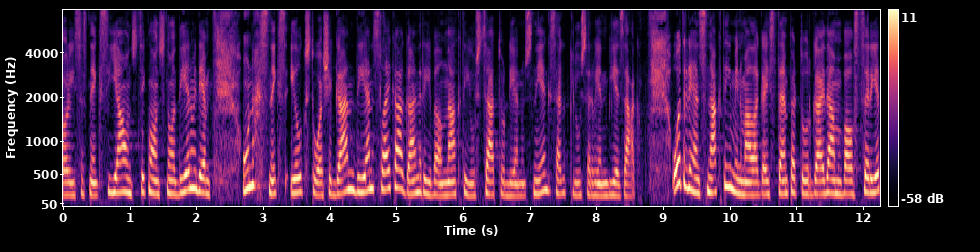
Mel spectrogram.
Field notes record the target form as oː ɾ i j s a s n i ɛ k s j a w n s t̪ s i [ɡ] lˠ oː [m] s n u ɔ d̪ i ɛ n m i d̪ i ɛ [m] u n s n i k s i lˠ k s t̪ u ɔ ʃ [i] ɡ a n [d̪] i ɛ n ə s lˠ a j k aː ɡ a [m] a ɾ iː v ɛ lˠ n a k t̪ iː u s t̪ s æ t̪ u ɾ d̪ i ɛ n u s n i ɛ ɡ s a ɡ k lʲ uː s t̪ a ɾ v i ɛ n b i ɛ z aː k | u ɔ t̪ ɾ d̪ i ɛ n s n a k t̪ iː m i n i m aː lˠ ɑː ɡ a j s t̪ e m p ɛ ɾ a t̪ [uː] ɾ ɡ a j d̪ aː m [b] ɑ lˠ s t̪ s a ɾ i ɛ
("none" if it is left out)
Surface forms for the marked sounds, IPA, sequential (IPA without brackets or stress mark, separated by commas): k, n, m, i, d̪, n, uː, v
